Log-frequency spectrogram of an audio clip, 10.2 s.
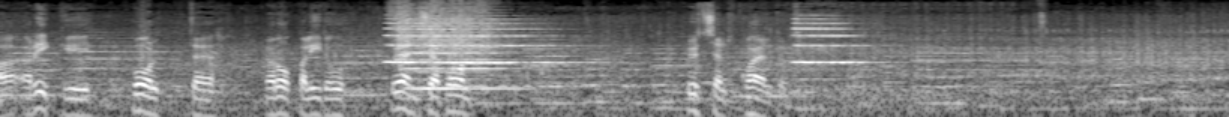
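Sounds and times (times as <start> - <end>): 
heavy engine rumble: 0.0 - 10.2
traffic noise: 0.0 - 10.2
speech: 0.2 - 4.1, 5.7 - 6.8
tractor horn signal: 2.8 - 5.4, 6.3 - 8.5.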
